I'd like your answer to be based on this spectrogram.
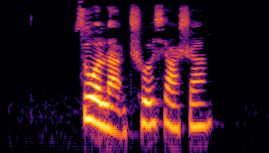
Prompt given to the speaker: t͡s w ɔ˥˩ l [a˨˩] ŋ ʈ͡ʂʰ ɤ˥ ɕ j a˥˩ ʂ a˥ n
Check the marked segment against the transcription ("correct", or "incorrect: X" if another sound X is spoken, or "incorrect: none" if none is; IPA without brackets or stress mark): correct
